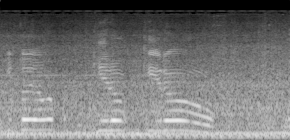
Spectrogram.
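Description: Brief bits of talking over a steady, low mechanical hum like a running motor.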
